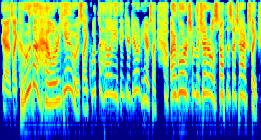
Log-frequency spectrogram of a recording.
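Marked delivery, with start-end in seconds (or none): 0.4-1.5 high, mock-indignant demand; indignant challenge. Commander to a man breaking into his tent, indignant challenge. 1.8-3.0 high, quick, softened mock outrage; indignant challenge. Commander scolding the intruder in his tent, mock indignation. 3.4-4.9 high-pitched acted urgency; urgent plea. Messenger to commander with orders from the general, urgent plea.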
